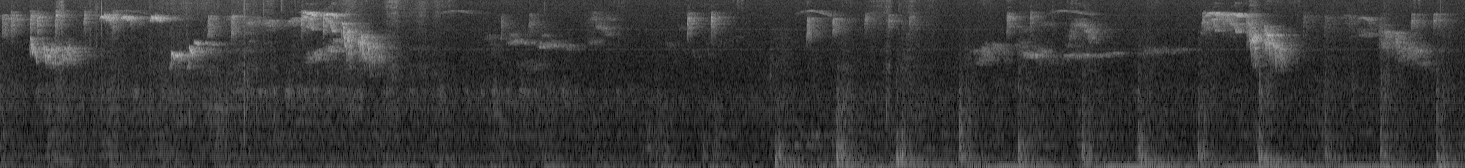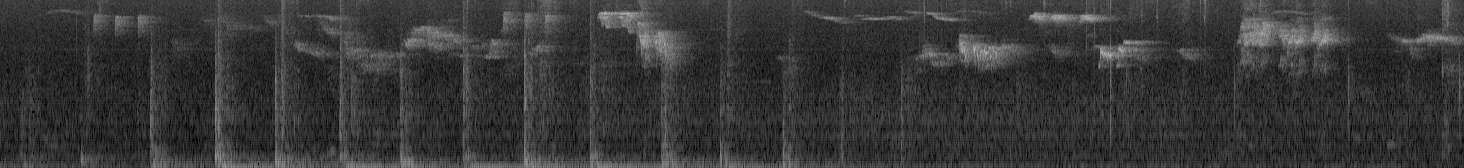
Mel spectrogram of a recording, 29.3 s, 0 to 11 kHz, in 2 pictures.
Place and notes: Ambient sounds of a small train station, birds chirp, distant cars are heard, and sometimes the sounds of people walking over the metal bridge that crosses over the track, two trains come in (train 1 at 3:05 and train 2 at 17:12)
Recorded with Roland R26 XY + Omni mics, only edit made was fade in/out
England, United Kingdom, 27 August 2020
